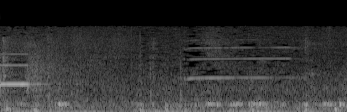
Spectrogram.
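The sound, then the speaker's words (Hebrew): A single short, steady electronic beep at a mid-high pitch, a recording-system prompt signalling the start of a recording, sounds right at the start, then fades into a low, continuous rumbling hiss with a faint tonal whine partway through. “להישמע צפצוף, נא להשמיע תיאור קצר של השיעור ואחר כך סולמית.”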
